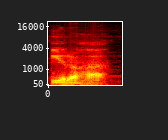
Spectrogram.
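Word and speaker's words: Iroha: apprentice from the future, which I actually looked up is apparently pronounced Idoha, which yeah, that makes sense.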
